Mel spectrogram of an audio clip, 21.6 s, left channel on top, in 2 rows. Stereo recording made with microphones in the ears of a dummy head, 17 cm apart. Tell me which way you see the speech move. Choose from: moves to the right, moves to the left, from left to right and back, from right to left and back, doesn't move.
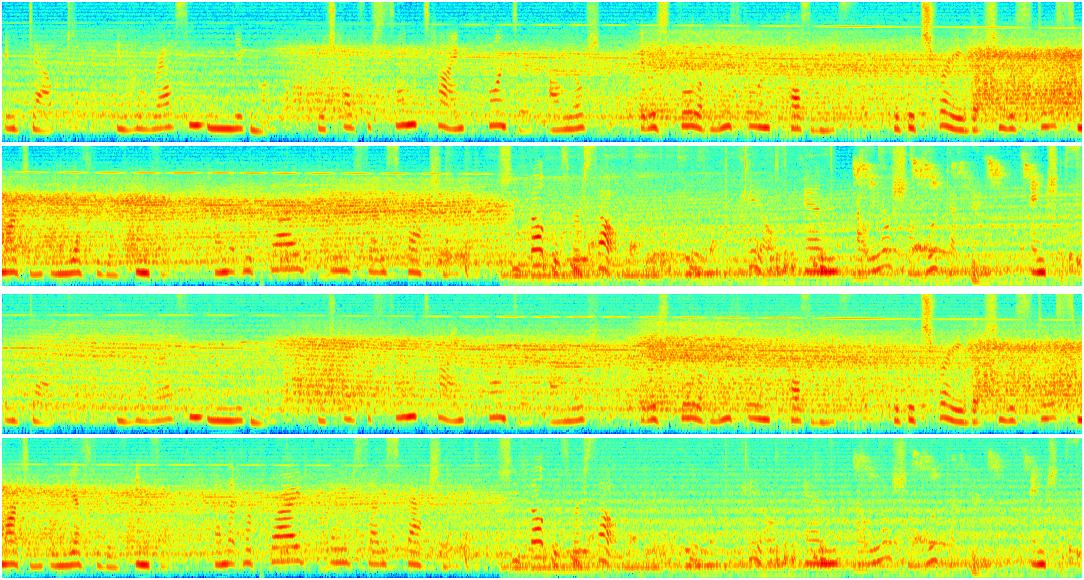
from left to right and back.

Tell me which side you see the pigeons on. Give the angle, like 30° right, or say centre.
30° left.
